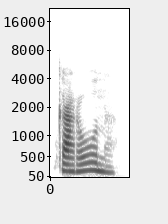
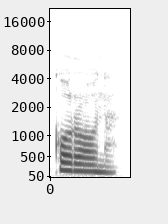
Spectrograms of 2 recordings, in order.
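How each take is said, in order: First: The unstressed first O is reduced, sounding like A. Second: Every vowel is pronounced fully, first as clear O. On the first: "los rusos la pronuncian así" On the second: "Pronunciamos cada vocal así como es"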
